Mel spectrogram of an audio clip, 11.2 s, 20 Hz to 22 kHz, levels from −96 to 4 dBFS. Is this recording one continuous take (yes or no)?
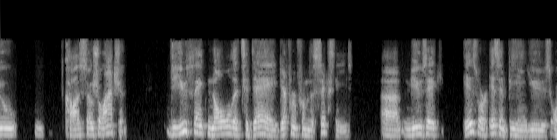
yes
